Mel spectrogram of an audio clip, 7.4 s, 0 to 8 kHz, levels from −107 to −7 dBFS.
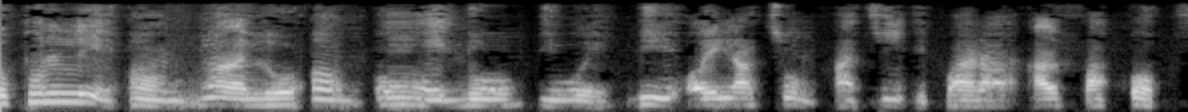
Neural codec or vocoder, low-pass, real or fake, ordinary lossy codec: codec, 44.1 kHz, 1.7 kbps, Pupu-Codec; 7.2 kHz; fake; MP3, 32 kbps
